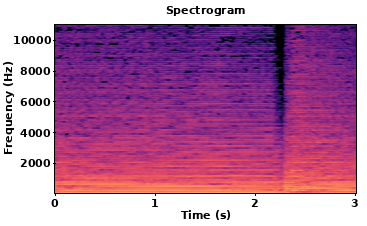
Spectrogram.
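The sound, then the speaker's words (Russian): A massive signal horn of the type used on American aircraft carriers, installed by the Colorado hockey club, blares in one continuous, deep, droning blast rich in harmonics, loud, with a brief stutter near the end before it sounds on steadily. “А больше остальных отличился Колорадо, клуб смонтировал сигнальное устройство, которое используется на американских авианосцах.”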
